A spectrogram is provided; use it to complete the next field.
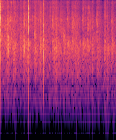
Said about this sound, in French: Non, applaudissez toujours.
